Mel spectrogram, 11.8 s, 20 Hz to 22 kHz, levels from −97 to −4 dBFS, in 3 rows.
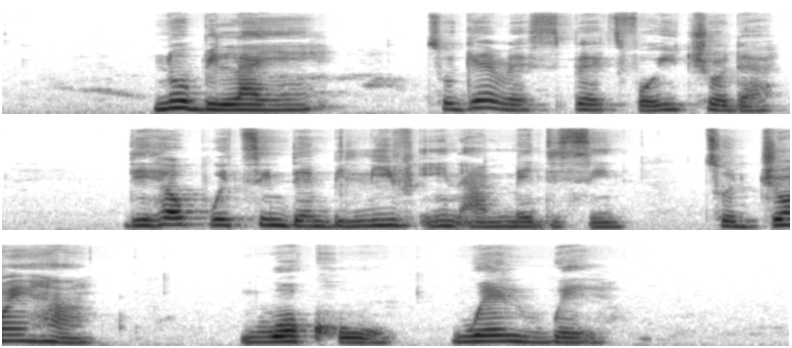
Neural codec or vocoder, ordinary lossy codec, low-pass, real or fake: none; none; 14.4 kHz; real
